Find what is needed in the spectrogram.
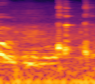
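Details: Baby boy's voiced sound followed by two short, soft cough-like bursts: a playful voluntary fake cough to get attention.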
